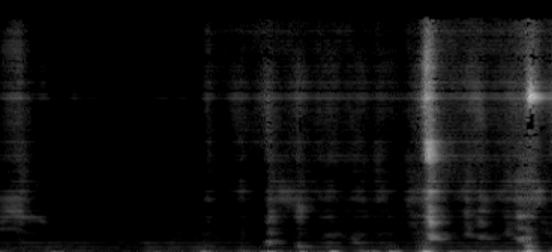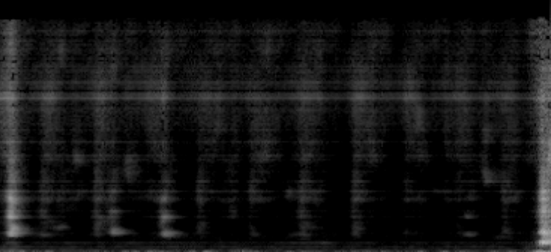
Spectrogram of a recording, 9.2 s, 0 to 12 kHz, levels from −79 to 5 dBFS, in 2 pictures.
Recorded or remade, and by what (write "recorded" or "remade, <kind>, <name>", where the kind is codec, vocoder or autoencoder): remade, vocoder, Vocos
